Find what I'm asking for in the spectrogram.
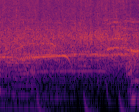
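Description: Applause from an audience at a Thai film cast thank-you event, a steady wash of clapping over a couple of seconds with a low rumble underneath.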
